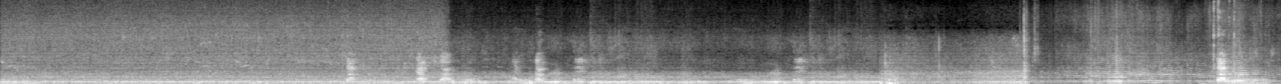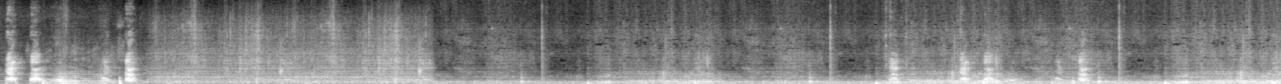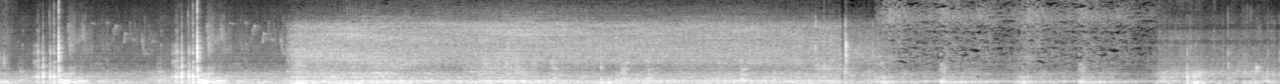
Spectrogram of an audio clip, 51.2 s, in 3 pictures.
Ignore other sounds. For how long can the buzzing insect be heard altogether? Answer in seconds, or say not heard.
51 s.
